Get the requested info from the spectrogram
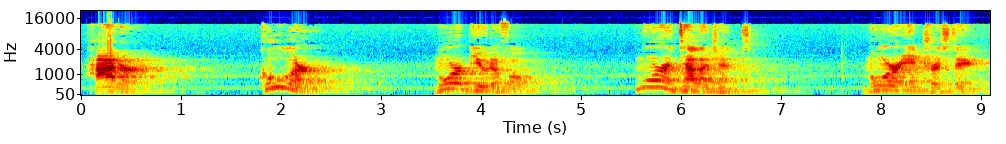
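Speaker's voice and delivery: each word alone, with a pause for the class to repeat; repeat-after-me model. Shown as a demonstration. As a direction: clear teacher's drill words, one at a time. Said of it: "I say, you repeat".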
